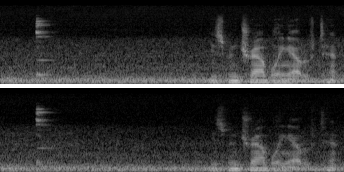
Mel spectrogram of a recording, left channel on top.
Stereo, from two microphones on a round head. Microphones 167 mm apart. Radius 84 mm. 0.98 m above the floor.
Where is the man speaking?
60° left (ahead or behind), 0.8 m.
